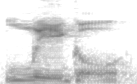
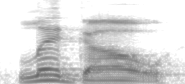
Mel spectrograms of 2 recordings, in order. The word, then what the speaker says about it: legal: The L is also quirky because it's often pronounced as a W, like in the word legal. Well, it looks like it should be pronounced legal, but it's actually legal.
